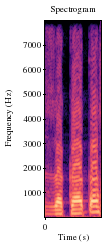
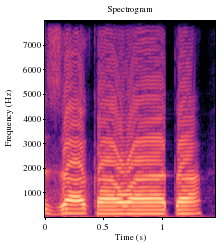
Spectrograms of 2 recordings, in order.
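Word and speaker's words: الزَّكَاةَ: Nah, pada lafal zakata sama juga sebagaimana penulisan rasem daripada kata salah yaitu di sini bukan dibaca zakawat. Tapi adanya fathah pada lafal ka bertemu dengan huruf alif kecil.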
